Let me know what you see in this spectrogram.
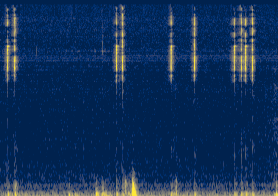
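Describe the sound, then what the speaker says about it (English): Sharp computer mouse clicks come in quick pairs, several double-clicks spread unevenly over a few seconds, close and crisp over a faint low background rumble. "Now, I'm double-clicking on each one as I'm completing them."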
